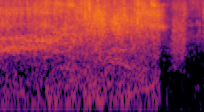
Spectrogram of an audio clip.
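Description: An explosion roars with crackling fire.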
